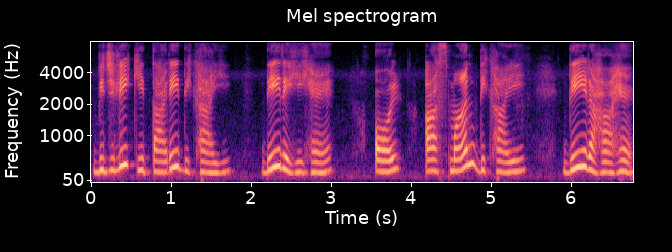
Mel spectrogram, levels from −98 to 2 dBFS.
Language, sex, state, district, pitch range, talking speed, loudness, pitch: Hindi, female, Himachal Pradesh, Shimla, 220-265 Hz, 115 wpm, -15 LUFS, 245 Hz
